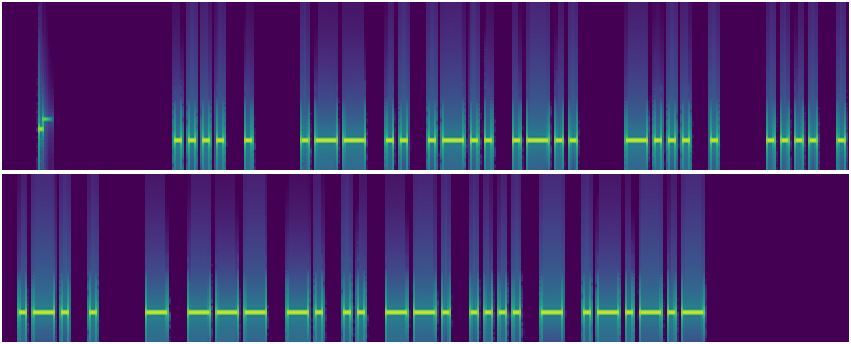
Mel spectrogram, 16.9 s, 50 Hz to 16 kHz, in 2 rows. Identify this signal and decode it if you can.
Morse code, heard as a keyed tone, about 17 wpm, 700 Hz. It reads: HE WILL BE HERE TONIGHT.
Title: Sentences from Top 600 Words 17wpm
